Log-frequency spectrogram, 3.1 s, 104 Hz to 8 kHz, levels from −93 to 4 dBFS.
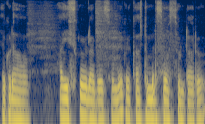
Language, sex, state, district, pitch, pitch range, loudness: Telugu, male, Andhra Pradesh, Srikakulam, 120 Hz, 115-125 Hz, -16 LUFS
